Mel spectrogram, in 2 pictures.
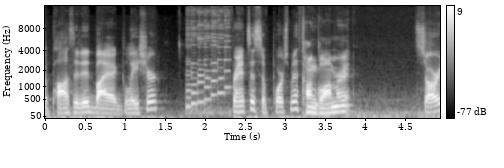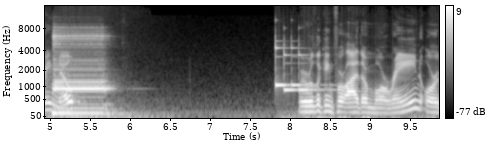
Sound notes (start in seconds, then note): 0.2 ring-in sound; 5.0 buzzer sound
